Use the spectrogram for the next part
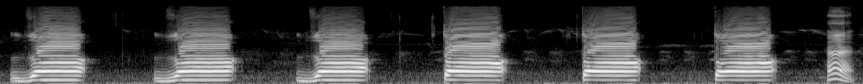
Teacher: জ এবং ত উচ্চারণের সময় মুখ একটু গোল করে আওয়াজ মোটা করতে হবে।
